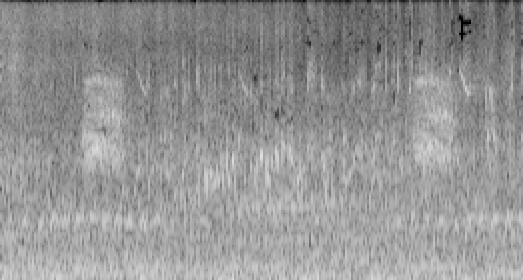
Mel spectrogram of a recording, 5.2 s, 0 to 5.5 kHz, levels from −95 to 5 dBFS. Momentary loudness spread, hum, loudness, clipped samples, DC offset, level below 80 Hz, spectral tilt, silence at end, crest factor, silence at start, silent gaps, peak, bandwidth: 5 LU; none; -15 LUFS; under 0.1%; under 0.1%; -22 dBFS; -6 dB/octave; 0 s; 12 dB; 0 s; none; -2 dBFS; 5.4 kHz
